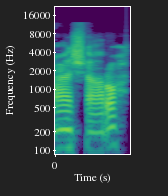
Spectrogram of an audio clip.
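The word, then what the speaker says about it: عشرة: kalau ini 10 ya 10 itu pengucapannya asyarah sama asrun asrun asyaratun itu kalau berdiri sendiri asyrun asyaratun tapi kalau dia murakab jadinya asyaro asyrata tinggal dibalik aja kalau berdiri sendiri artinya dia adat mufrad bacanya asyrun dan asyaratun.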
